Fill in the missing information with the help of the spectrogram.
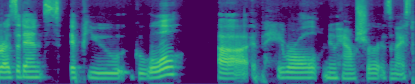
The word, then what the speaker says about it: Haverhill: The way it's spelt is not the way it's said. – English is hard. – Well, listen, it's spelt Haverhill, okay? Haverhill, okay. New Hampshire, but they call it Haverhill.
